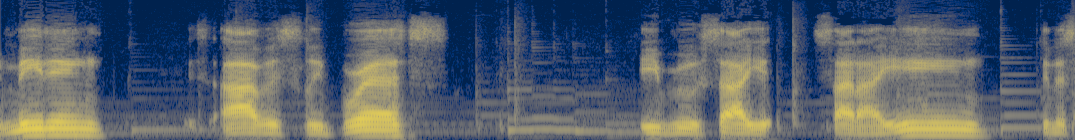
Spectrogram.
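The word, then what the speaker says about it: שדיים: Hebrew Sadayim, that's how you pronounce it.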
